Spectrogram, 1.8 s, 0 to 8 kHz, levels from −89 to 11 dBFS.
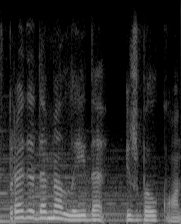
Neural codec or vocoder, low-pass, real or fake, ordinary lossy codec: none; 7.2 kHz; real; Opus, 24 kbps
